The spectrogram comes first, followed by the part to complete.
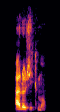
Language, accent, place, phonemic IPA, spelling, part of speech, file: French, France, Lyon, /a.lɔ.ʒik.mɑ̃/, alogiquement, adverb, LL-Q150 (fra)-alogiquement.wav
- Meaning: alogically (without logic)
